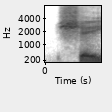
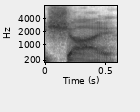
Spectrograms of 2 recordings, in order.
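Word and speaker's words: Shai: And then yesterday, I mentioned this on podcast today, but yesterday's podcast, I mentioned Shea Gilgeous-Alexander's name wrong, or it might be Shy.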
